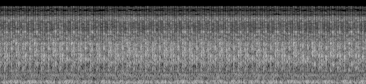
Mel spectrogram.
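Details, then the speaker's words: OBS Ford F-250 Powerstroke diesel, 300,000 miles, straight-piped, untuned, after lift pump replacement. A loud, clattery, slightly uneven idle. Rough idle; owner suspects air still in the fuel system and considers a compression test. "i might not have all the air out of it or i don't know but it runs uh it just runs a little rough at idle"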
